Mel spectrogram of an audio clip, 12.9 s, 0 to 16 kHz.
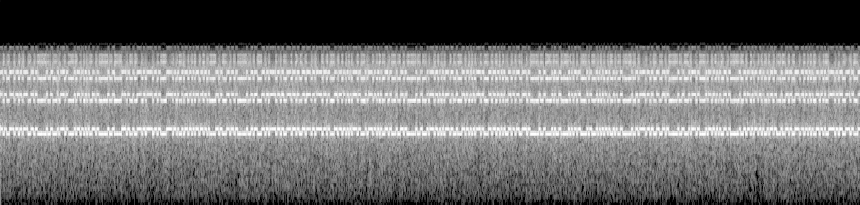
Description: Two-tone teleprinter signal, about 170 Hz shift.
